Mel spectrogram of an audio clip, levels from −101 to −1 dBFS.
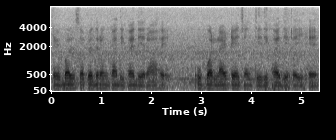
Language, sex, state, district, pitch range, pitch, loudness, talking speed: Hindi, male, Gujarat, Gandhinagar, 80-90 Hz, 85 Hz, -19 LUFS, 165 wpm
